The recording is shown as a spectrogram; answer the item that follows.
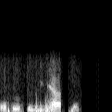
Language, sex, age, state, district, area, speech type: Assamese, male, 45-60, Assam, Majuli, rural, conversation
